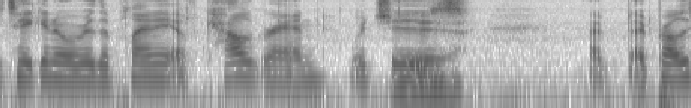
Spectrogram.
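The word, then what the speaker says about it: Kalgan: and he's supposedly taking over the planet of calan which is I probably said it wrong no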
